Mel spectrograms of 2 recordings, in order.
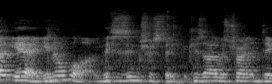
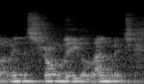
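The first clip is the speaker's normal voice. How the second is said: ordinary talk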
